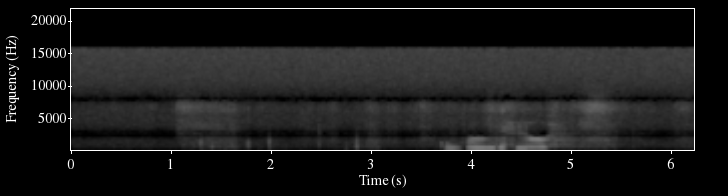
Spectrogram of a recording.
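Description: Soft fabric rustles as clothing is pulled on.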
